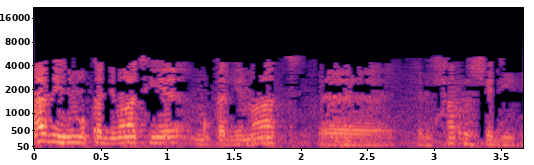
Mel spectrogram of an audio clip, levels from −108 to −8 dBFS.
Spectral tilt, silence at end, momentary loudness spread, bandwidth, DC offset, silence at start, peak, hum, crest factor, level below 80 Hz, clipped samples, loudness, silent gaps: -7.5 dB/octave; 0 s; 12 LU; 5.4 kHz; under 0.1%; 0 s; -12 dBFS; none; 20 dB; -58 dBFS; under 0.1%; -33 LUFS; none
